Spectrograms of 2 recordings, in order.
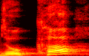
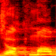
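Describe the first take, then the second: First: The m is silent, leaving only nasalization. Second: The m sound is pronounced clearly. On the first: The speaker calls it right. "হয়ে যাচ্ছে যক্ষা" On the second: The speaker calls it wrong. "আমরা কি যক্ষ্মা বলবো না"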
